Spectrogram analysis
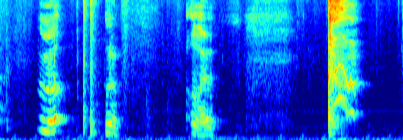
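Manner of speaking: drawn-out coughing after a bite; long coughing fit. Real, not acted. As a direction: keep coughing through it.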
